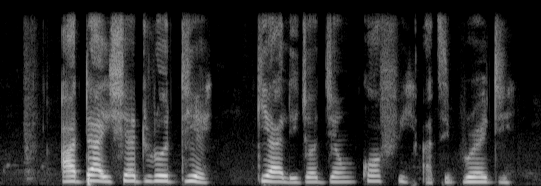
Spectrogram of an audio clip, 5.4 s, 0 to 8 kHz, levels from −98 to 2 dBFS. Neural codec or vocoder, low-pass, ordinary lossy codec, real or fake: none; 7.2 kHz; none; real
